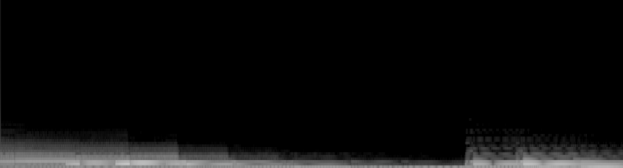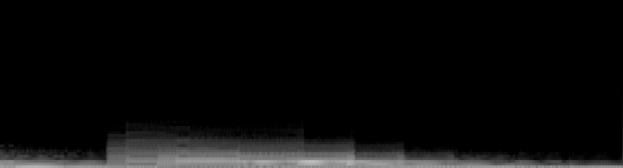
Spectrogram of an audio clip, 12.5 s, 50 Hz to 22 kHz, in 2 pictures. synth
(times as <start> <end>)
4.7 11.6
